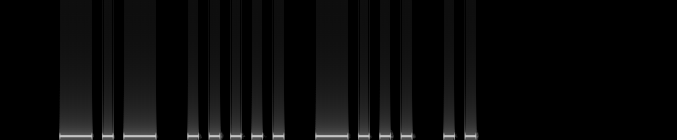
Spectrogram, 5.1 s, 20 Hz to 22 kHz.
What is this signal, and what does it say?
Morse code, heard as a keyed tone, about 15 wpm, 700 Hz. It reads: K5BI
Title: USA Call Signs - 4 Characters - Repeated 2x - 15wpm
